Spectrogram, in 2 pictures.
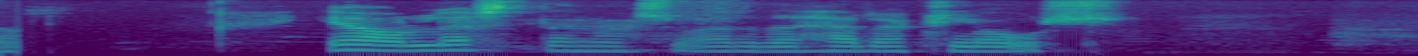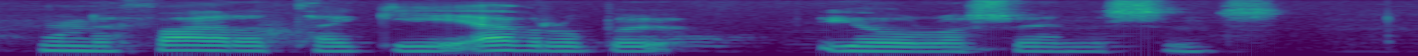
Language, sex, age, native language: Icelandic, female, 18-19, Icelandic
